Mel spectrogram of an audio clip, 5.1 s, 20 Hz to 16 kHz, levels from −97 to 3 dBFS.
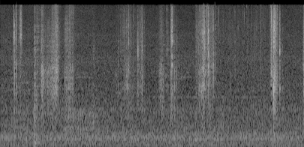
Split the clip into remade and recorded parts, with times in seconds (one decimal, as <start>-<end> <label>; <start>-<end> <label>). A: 0.0-5.1 recorded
